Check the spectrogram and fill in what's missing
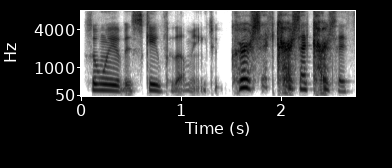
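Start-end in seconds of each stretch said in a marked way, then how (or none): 1.5-2.7 hissed, cursing Gollum voice; sibilant, spitting creature curse; Gollum hissing. A narrator's reading. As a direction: hiss it out as Gollum. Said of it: "hissed Gollum".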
